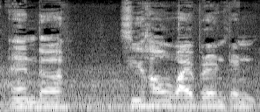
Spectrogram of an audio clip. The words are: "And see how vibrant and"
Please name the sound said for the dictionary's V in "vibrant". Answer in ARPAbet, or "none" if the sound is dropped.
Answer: V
